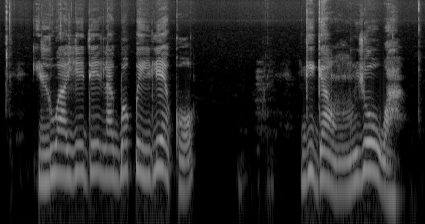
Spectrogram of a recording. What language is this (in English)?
Yoruba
